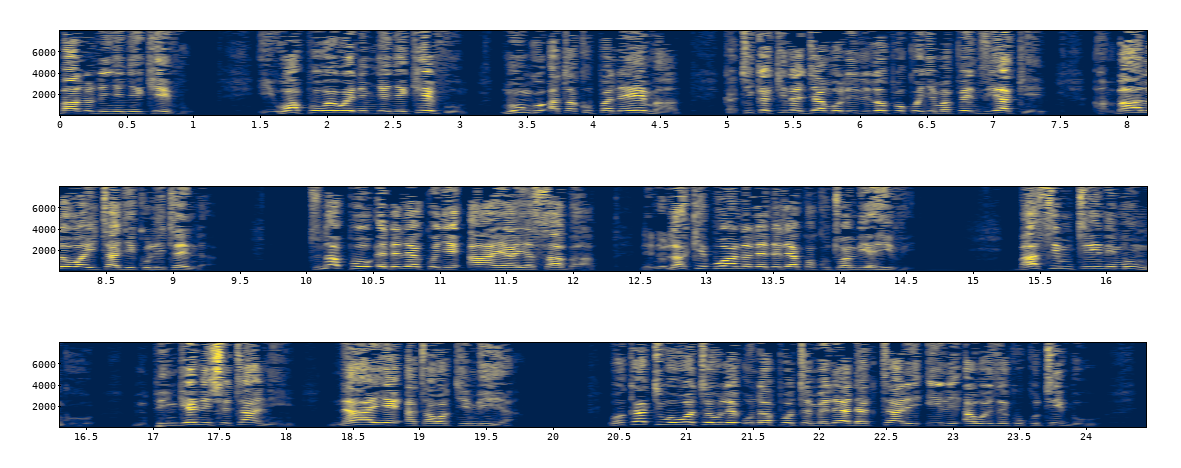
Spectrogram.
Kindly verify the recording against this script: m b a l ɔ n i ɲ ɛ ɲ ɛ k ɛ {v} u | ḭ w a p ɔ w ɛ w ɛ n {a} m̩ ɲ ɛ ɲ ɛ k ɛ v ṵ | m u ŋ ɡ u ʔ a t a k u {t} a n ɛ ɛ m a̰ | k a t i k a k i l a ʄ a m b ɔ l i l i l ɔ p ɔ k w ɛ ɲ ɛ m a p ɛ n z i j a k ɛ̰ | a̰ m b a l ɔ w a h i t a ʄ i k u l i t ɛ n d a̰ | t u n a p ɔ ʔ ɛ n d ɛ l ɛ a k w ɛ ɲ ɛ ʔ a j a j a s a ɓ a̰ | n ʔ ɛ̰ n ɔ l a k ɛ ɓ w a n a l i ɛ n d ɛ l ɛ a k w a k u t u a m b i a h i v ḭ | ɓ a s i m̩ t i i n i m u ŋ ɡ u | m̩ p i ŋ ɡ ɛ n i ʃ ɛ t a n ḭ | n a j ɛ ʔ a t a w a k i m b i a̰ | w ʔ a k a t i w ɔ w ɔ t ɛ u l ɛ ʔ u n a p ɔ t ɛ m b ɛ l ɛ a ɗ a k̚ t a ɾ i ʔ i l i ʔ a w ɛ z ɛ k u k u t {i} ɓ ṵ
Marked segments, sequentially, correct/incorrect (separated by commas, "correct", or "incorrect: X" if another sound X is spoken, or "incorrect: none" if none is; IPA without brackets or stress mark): correct, incorrect: i, incorrect: p, correct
